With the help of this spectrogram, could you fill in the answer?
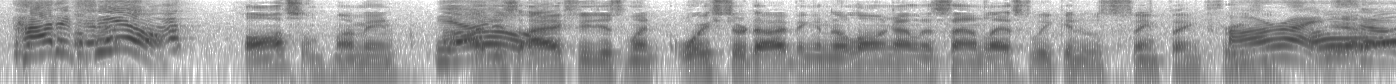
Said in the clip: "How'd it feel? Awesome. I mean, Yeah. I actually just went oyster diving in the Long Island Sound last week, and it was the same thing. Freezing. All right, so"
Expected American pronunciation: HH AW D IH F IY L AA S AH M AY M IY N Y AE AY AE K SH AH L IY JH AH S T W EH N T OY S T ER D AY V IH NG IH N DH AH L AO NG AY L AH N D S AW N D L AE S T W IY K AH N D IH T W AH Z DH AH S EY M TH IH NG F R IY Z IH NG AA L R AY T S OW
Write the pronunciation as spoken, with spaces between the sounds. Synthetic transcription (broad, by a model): HH AW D IH F IY L AA S AH M AY M IY N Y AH AY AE K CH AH L IY JH AH S T W EH N T OY S T ER D AY V IH NG IH N DH AH L AO NG AY L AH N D S AW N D L AE S T W IY K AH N IH T W AH Z DH AH S EY M TH IH NG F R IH AA L R AY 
